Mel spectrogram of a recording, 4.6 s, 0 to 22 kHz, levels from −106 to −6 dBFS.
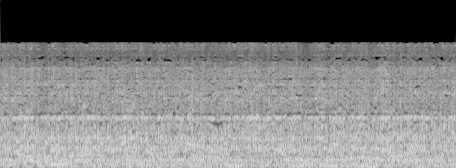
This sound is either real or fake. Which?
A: fake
